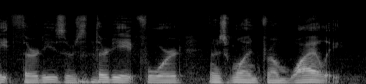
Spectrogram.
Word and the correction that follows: Willys: Am I saying that right? – I think it's Willys. – Willys. It is Willys.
